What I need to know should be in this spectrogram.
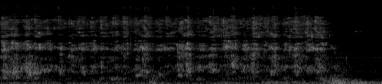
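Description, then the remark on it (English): Natural spring water sloshes and churns as it is shaken rapidly up and down in a container, a steady rushing noise lasting about three seconds before it abruptly stops. “If you look closely, I'm going to shake it up and down, okay?”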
